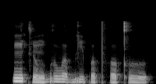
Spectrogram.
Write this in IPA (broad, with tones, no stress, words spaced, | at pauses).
ĩ˦ t͡sũ˨ɡ͡bu˦wʊ˦˨ bi˦˨pʊ˨pʰo˨ kʼuː˨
